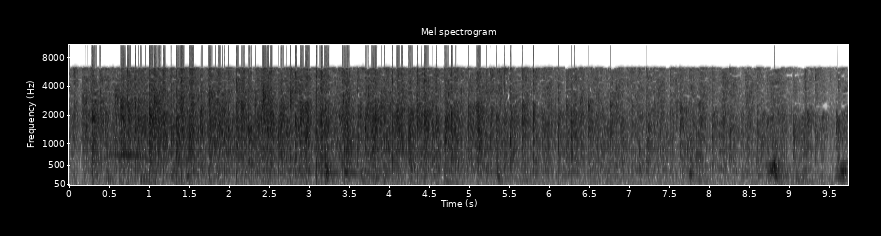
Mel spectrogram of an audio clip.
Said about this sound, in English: Okay, let's have a round of applause for our panel.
